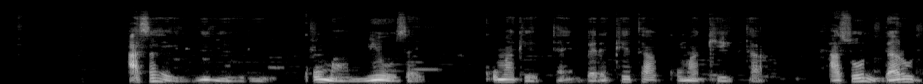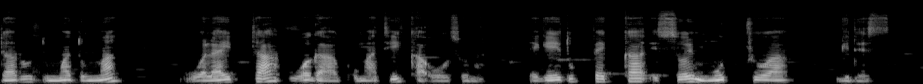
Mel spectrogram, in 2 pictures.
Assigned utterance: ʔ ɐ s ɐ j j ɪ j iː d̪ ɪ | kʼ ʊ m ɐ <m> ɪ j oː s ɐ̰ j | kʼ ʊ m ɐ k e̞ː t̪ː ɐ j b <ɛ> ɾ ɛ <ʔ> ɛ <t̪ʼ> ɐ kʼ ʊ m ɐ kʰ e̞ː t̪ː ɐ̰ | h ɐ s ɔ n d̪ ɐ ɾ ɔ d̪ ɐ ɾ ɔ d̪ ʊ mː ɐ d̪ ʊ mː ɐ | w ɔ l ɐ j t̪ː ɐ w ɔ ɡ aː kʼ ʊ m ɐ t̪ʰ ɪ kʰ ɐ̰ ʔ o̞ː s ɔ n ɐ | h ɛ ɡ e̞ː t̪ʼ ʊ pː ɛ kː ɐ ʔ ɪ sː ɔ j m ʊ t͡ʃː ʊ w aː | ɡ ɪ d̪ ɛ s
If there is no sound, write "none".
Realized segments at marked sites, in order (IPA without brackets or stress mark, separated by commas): m, ɛ, k, t̪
